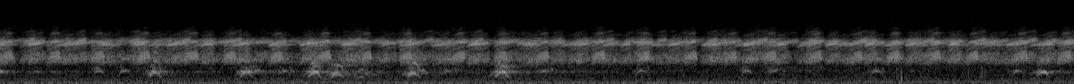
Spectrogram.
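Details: Night chorus of frogs in paddy fields at the start of summer, before rice transplanting: dense rhythmic croaking throughout, with bursts of lower, twangy calls bunched in the first half.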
